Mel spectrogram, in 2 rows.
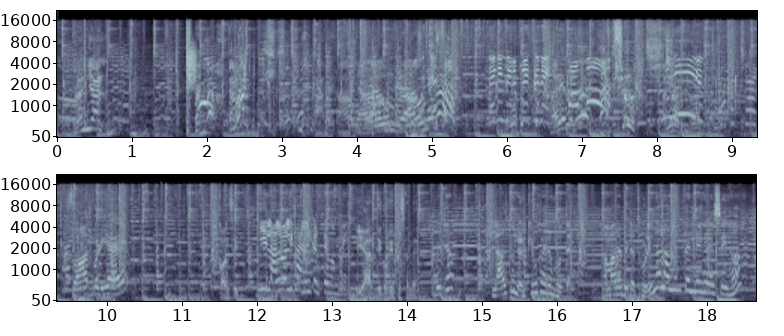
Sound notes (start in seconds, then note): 1.8 Laughs; 7.2 Sneezing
